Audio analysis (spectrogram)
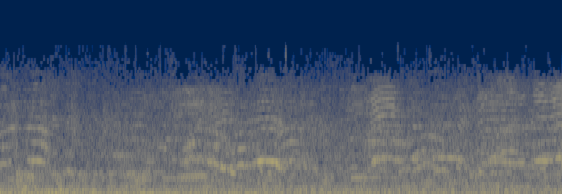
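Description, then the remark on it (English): A steady murmur of overlapping voices from a small crowd at a baseball game, with no single speaker standing out, holding an even, moderate level throughout the few seconds of background chatter. “Not a big crowd here today”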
